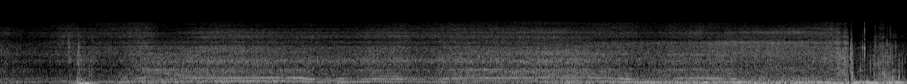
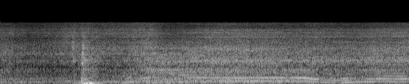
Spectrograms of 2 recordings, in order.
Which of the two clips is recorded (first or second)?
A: first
